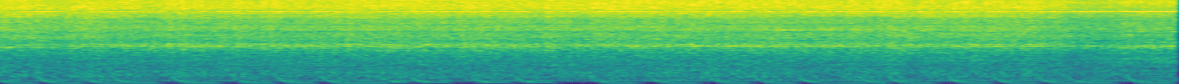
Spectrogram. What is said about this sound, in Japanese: 前側から乾かします。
